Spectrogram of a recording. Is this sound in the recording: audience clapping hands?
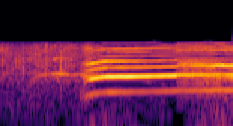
yes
